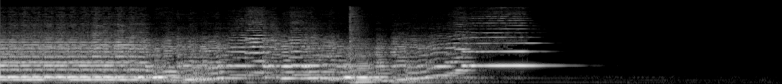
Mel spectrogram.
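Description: Solo cello played with the bow: a long held note, then a quick run of shorter notes, ending on a final note that dies away about five and a half seconds in.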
